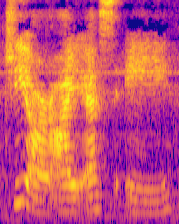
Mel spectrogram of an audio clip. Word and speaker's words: Grisaille: Grisaille, spelled Grisaille, and pronounced Grisaille.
